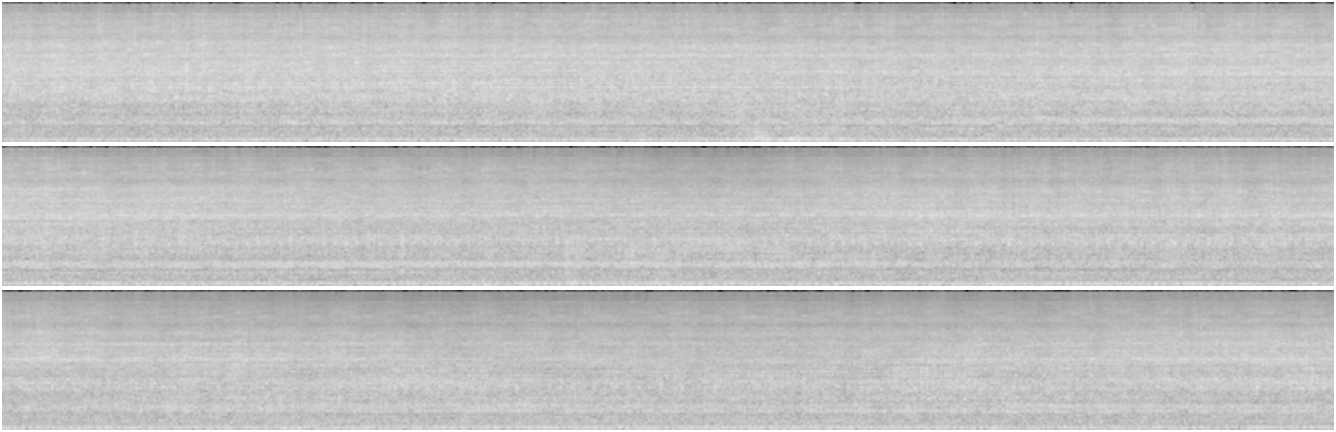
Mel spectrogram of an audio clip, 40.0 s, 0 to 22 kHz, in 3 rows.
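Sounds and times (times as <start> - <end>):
rock drilling machine running: 0.0 - 39.9
low engine rumble: 2.8 - 14.7.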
